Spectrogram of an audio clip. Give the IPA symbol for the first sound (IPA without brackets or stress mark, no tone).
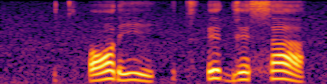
t͡sʼ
